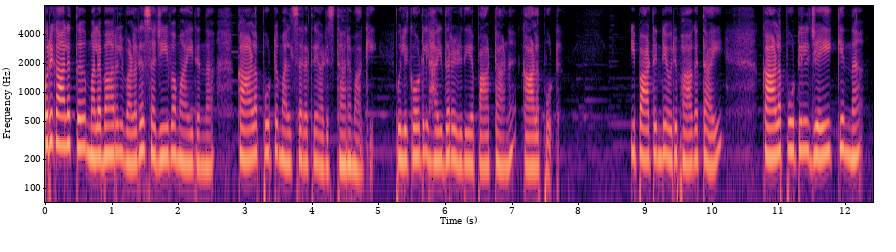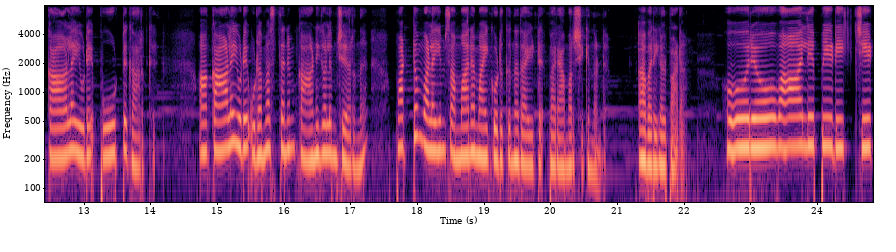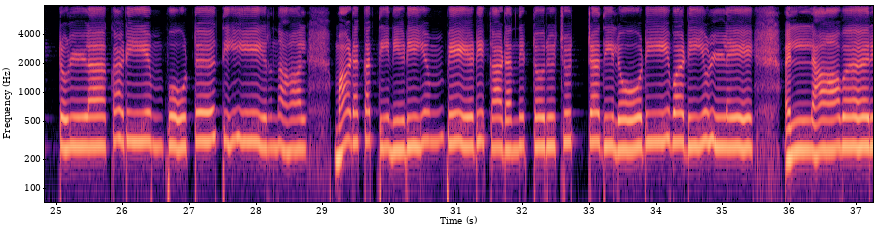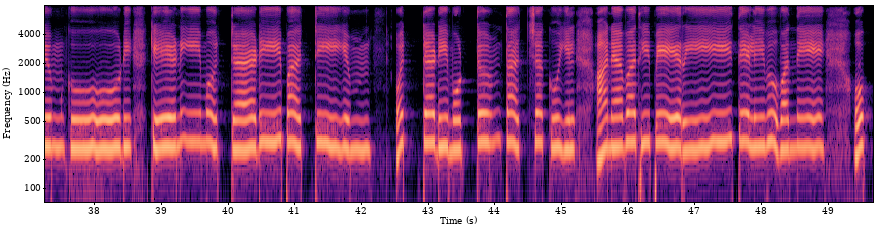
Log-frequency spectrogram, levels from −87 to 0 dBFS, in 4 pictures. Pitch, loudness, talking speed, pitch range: 260 Hz, -20 LUFS, 65 wpm, 215-280 Hz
